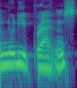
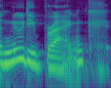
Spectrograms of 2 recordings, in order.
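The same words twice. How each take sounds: First: Nudibranch ending like the word "branch"; soft-ch pronunciation. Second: Nudibranch ending in a hard k, like "brank"; hard-k pronunciation. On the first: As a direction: say nudibranch as "noo-dee-branch". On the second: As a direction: say nudibranch as "noo-dee-brank". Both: Shown as a demonstration. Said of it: "depending how you want to pronounce it".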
